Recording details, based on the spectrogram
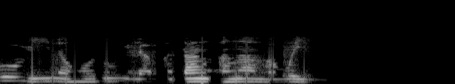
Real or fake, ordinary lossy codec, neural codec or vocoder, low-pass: real; AAC, 16 kbps; none; 3.6 kHz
